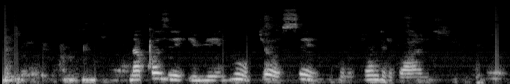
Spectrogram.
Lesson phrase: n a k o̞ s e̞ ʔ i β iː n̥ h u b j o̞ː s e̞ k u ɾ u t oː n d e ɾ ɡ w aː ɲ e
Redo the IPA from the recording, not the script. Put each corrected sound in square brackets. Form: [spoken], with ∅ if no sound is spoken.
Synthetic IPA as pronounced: n a k o̞ [z] e̞ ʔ i β iː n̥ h u b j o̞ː s e̞ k u ɾ u t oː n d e ɾ ɡ w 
